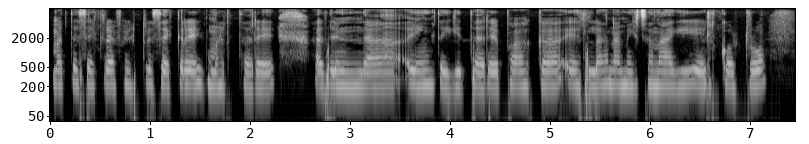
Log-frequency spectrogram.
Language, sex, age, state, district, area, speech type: Kannada, female, 18-30, Karnataka, Chikkamagaluru, rural, spontaneous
